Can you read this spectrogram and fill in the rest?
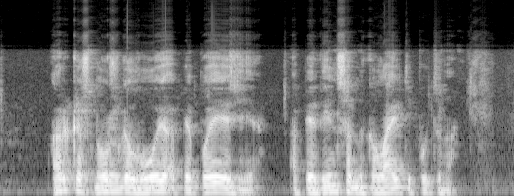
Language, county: Lithuanian, Panevėžys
